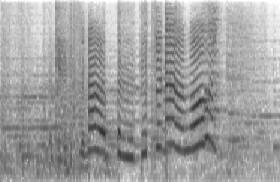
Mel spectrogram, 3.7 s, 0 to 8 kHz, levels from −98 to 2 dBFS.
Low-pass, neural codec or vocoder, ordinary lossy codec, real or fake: none; codec, 16 kHz, 0.5 kbps, X-Codec, HuBERT features, trained on general audio; none; fake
